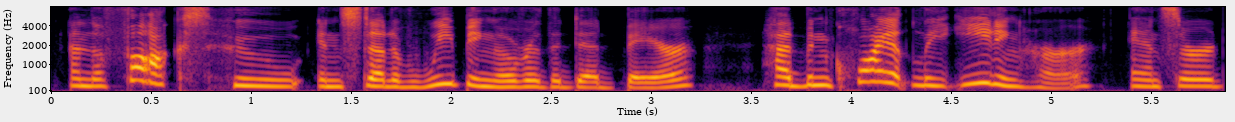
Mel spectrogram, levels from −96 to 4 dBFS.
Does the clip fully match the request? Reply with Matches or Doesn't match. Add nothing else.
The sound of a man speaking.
Doesn't match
